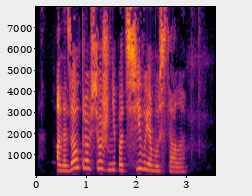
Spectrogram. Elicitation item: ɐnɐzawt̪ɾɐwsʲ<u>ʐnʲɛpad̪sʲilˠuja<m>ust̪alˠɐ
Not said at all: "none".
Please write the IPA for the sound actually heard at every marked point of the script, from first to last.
ɔ, m

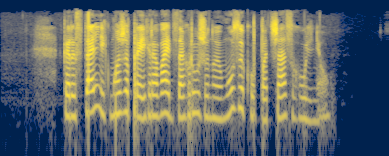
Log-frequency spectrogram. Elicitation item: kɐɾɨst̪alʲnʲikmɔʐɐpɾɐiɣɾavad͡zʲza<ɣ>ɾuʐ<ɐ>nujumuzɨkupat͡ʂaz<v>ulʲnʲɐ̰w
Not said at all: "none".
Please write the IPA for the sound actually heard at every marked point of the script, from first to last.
ɣ, ɐ, ɣ

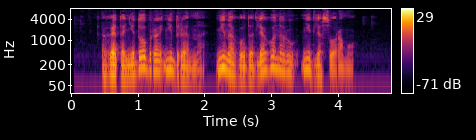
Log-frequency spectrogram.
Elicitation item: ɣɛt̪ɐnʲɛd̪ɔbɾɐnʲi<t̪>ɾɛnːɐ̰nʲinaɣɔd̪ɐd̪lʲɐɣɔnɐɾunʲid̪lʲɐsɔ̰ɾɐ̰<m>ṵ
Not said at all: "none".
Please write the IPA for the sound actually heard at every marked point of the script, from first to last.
d̪, m

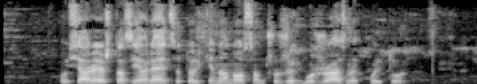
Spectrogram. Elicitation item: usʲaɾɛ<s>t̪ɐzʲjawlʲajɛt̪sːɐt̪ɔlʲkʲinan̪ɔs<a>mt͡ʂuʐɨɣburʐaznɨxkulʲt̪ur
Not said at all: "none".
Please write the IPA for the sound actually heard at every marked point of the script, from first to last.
ʂ, ɐ

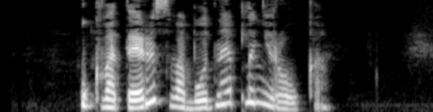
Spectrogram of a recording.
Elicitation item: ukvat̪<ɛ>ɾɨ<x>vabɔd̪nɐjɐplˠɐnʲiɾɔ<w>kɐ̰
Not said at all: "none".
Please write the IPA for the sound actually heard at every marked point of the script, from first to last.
ɛ, s, w

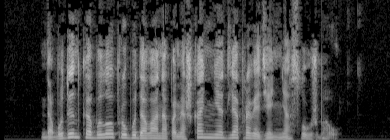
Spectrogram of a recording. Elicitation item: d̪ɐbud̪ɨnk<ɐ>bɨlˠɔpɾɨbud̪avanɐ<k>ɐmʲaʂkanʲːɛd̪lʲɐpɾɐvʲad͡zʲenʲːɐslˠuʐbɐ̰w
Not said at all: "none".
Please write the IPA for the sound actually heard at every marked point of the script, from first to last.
ɐ, p

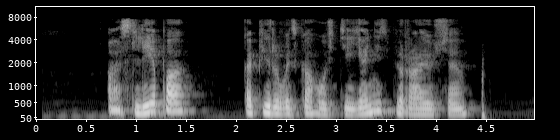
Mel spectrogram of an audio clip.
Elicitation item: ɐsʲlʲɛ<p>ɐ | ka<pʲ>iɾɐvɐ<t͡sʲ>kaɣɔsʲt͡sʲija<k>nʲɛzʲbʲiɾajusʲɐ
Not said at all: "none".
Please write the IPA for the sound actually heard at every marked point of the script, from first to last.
p, pʲ, t͡sʲ, none

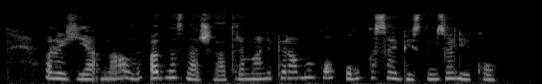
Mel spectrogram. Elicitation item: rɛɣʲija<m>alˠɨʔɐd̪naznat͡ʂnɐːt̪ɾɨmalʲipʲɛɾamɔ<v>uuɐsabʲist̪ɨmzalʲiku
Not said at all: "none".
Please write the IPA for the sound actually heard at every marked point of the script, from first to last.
n, ɣ

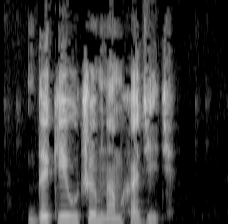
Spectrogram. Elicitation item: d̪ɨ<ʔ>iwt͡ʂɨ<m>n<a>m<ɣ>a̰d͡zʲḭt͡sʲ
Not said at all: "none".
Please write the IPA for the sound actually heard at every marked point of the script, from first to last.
k, m, a, x

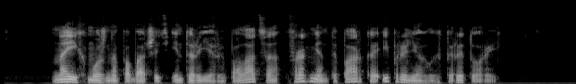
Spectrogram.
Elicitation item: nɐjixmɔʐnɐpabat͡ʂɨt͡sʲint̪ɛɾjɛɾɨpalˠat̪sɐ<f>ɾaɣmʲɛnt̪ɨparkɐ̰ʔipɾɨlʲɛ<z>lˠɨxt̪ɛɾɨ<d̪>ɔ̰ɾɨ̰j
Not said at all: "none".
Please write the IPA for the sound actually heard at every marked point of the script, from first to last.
f, ɣ, t̪

